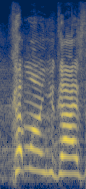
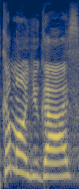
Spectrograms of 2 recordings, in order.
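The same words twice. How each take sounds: First: Urging shout. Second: Said in the usual way. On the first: Real, not acted. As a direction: call it out loud to the crowd. Urging audience, repeated call.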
